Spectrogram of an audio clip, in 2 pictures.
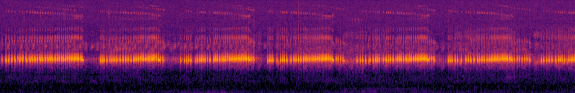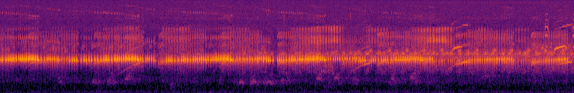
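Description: Natterjack toads call in long, loud, rattling trills that run almost continuously, broken only by brief pauses, with a second toad joining. No one speaks.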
